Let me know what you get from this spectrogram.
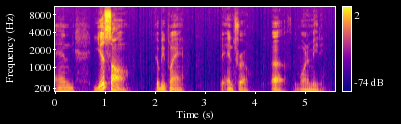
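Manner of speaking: very low, soft on-air announcer voice. Speaking in a morning meeting, in a radio voice. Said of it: "Just your radio voice".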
